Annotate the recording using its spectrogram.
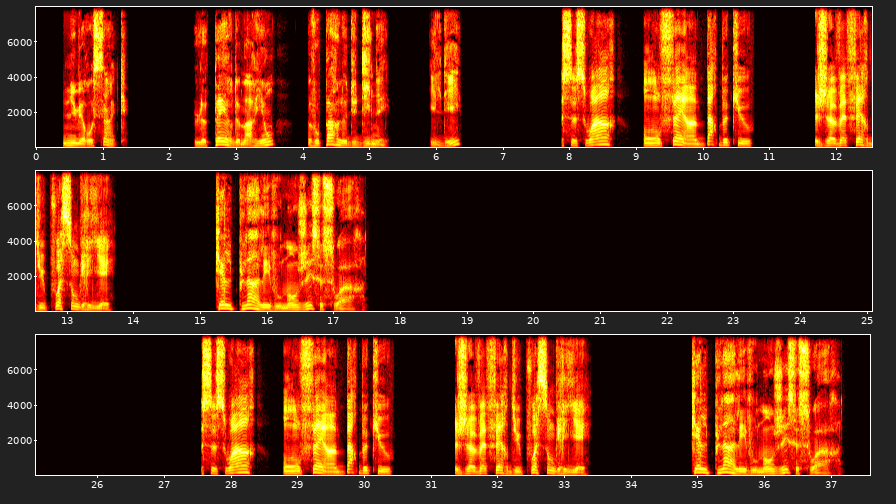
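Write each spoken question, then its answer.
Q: Quel plat allez-vous manger ce soir ?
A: Du poisson grillé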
